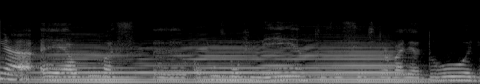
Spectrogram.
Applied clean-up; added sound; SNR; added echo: none; Bowed string instrument; -2 dB; none.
